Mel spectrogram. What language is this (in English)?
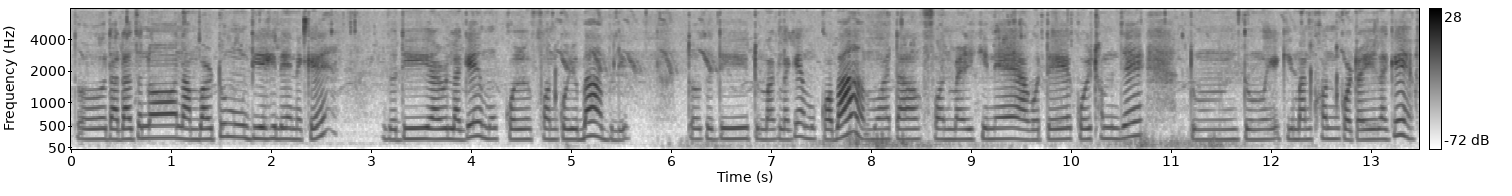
Assamese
